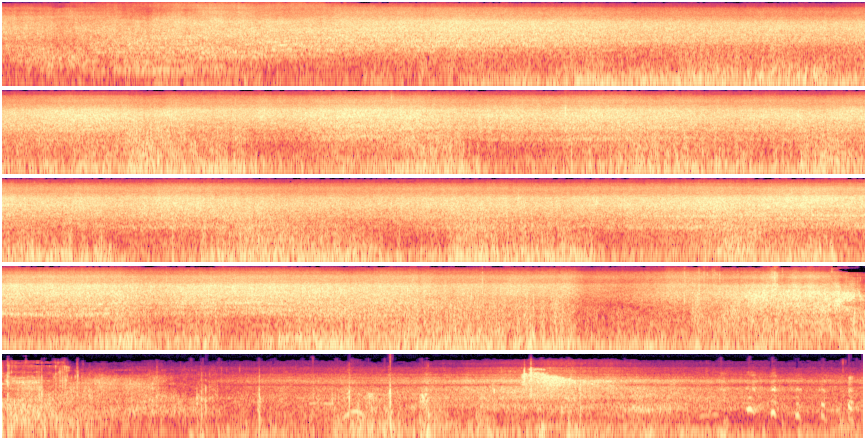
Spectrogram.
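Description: Water and air rushing over the camera's microphone as a rider slides down an enclosed tube water slide, with low rumbles coming and going. Near the end the ride runs out with a splash into the runout trough.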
